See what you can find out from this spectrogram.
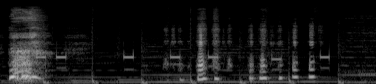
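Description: phone call dialing tones

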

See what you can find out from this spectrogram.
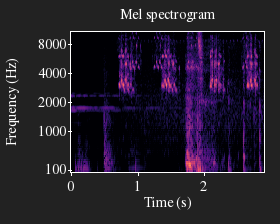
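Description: crickets chirping

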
